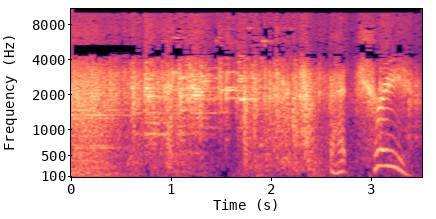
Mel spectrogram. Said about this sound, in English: I fell to the ground behind a tree, and the car smashed into it.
